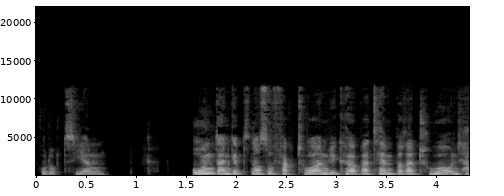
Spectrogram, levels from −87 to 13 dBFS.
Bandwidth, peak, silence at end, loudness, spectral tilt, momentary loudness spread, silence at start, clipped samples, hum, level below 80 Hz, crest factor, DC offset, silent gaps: 12 kHz; -10 dBFS; 0 s; -25 LUFS; -6 dB/octave; 13 LU; 0.05 s; under 0.1%; none; -84 dBFS; 16 dB; under 0.1%; 0.73-0.92 s, 0.98-1.04 s, 1.23-1.54 s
